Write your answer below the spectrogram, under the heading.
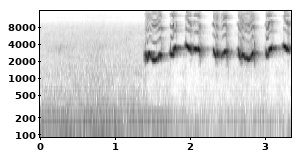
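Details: Captive orange-headed thrush in North Bali singing on a morning, used to lure and tutor other birds. After a quiet moment, a rapid series of about eight bright, slurred whistled notes repeats at an even pace.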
